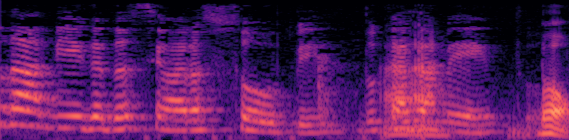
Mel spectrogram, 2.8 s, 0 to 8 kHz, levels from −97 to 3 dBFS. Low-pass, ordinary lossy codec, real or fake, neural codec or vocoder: 7.2 kHz; none; real; none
